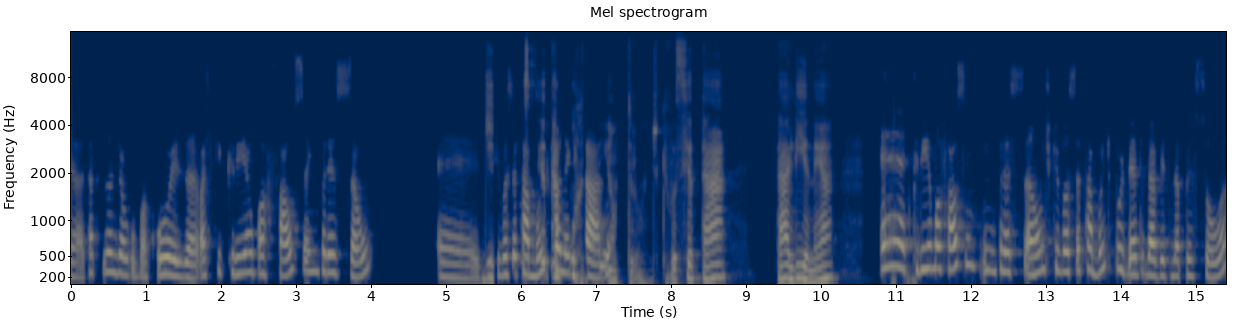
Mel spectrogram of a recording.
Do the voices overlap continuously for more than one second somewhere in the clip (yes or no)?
yes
